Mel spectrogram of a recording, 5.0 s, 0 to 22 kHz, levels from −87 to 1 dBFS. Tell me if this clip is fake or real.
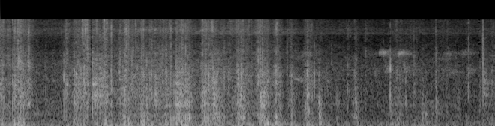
fake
